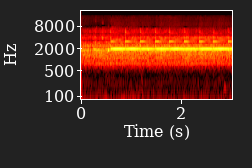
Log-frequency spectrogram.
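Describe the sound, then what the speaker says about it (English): A model diesel locomotive's sound system rings its bell, a steady bright metallic tone with faint rhythmic pulsing, sustained and unaccompanied at a moderate level. "Here is the bell."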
